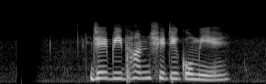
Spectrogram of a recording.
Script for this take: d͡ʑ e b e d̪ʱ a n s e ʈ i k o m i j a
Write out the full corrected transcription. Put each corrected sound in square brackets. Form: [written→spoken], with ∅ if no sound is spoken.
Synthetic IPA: d͡ʑ e b [e→i] d̪ʱ a n [s→ʃ] e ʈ i k o m i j [a→e]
